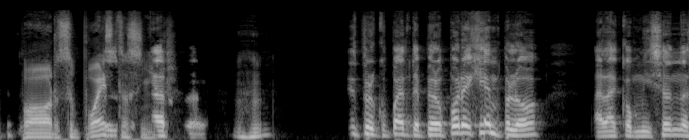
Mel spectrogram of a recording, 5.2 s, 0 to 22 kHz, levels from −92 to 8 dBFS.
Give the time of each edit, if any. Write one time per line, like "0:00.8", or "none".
none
